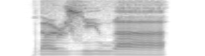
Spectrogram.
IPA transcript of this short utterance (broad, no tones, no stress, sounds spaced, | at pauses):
ɾ ɔ ɭ z y w a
